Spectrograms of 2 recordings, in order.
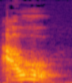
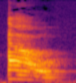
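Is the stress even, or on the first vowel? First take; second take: even; first vowel. First: Both vowels get equal stress. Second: The first vowel is stressed, the second fades. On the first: The speaker calls it wrong. "이게 아니라" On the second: The speaker calls it right. "앞에 있는 A 발음을 하면서 성대를 긴장을 시키고"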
